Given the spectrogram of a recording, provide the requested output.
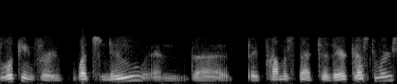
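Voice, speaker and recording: A man speaks at a fairly slow pace. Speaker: trade association marketing executive. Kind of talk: radio interview. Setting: phone call. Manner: hesitant, filler-heavy.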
